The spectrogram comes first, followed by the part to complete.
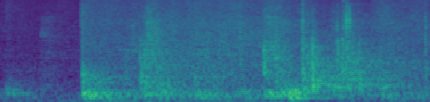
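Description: Wooden pieces handled and knocked about on a workbench: a sudden clatter of short knocks and rattles starting about half a second in.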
